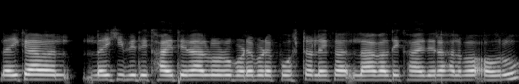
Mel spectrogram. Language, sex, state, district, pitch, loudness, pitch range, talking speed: Bhojpuri, female, Uttar Pradesh, Ghazipur, 215 Hz, -15 LUFS, 210-220 Hz, 210 wpm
